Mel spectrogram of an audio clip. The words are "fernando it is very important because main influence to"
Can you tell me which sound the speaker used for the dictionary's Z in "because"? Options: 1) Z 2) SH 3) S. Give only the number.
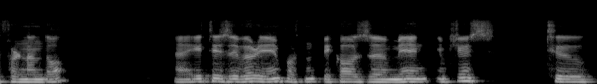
1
